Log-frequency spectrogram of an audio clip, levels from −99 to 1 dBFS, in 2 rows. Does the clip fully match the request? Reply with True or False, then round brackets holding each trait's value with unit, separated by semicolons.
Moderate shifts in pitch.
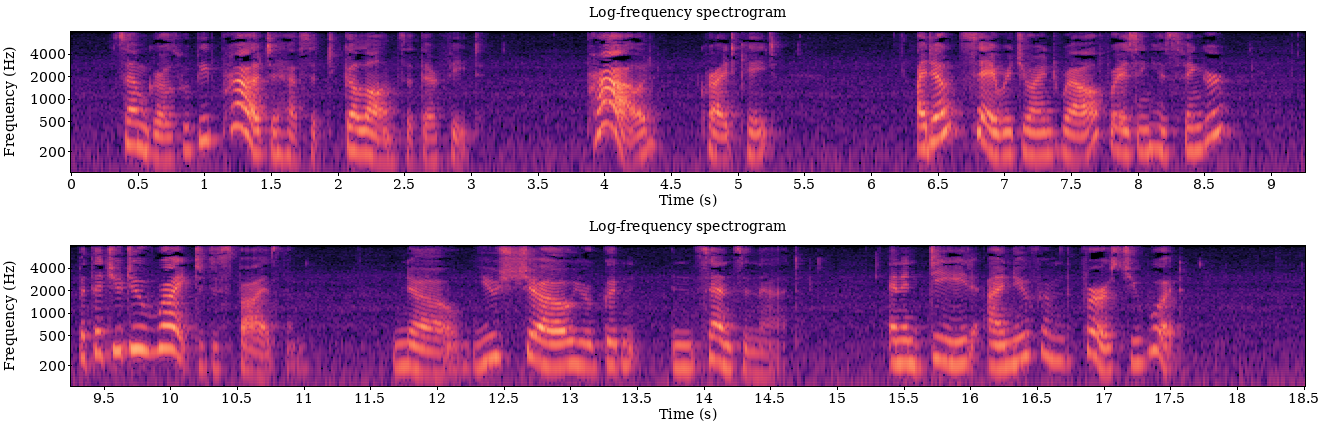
False (5.8 semitones)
